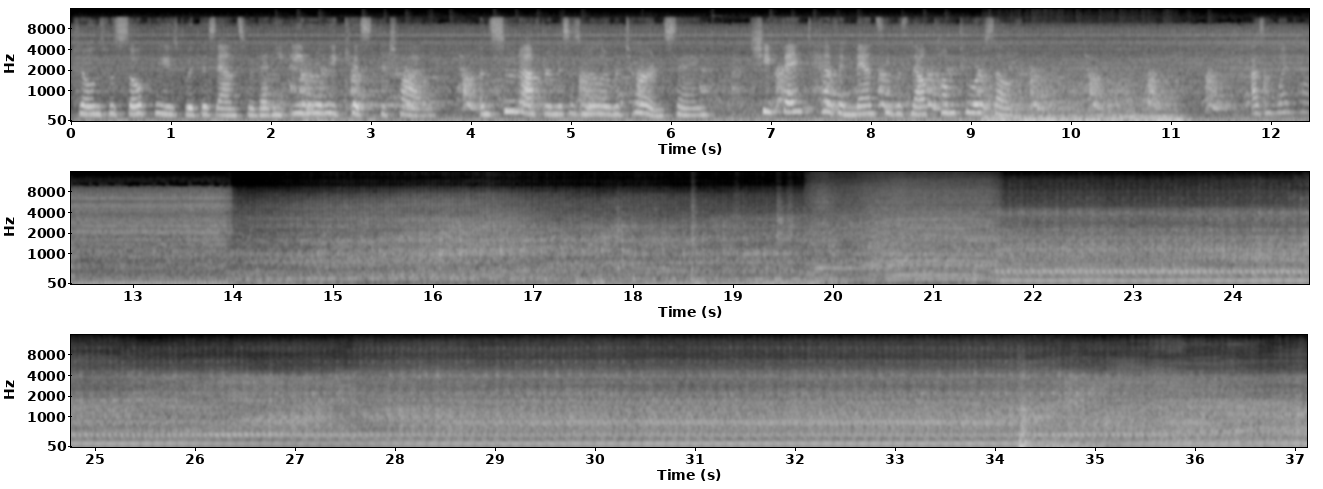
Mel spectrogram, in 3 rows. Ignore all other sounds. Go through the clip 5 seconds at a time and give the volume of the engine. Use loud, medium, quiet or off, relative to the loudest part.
medium, medium, medium, medium, loud, loud, loud, loud.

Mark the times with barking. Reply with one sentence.
You can hear the barking from 1.9 to 12.0 s.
